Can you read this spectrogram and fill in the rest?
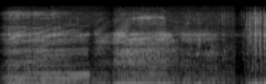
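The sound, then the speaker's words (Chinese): Beaver calls played from a Google search: a drawn-out, whiny cry lasting about a second, then a brighter squealing call and a few short, raspy bursts at the end. No one speaks over them. “Beaver 是水獭，我要给大家听看水獭的声音。”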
